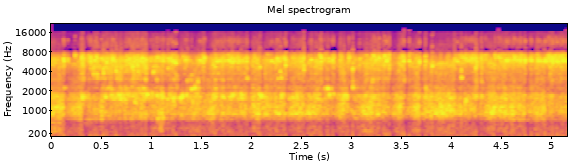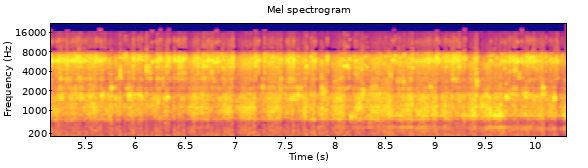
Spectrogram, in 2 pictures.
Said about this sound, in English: Now it's light and it starts flooding. You can't realize what your house is like when it starts flooding. Everything floats.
